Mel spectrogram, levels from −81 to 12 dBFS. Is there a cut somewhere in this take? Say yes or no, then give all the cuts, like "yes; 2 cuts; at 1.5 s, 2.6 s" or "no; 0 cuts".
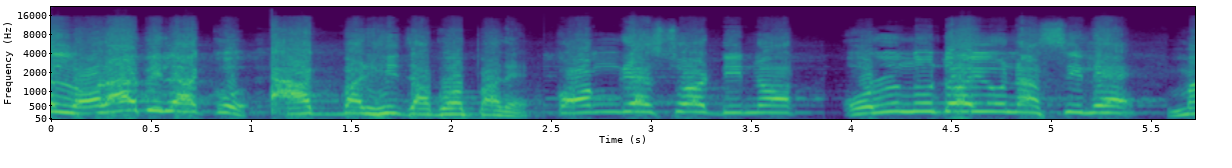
yes; 1 cut; at 2.4 s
